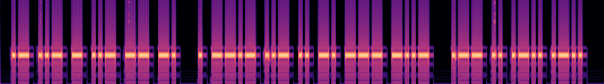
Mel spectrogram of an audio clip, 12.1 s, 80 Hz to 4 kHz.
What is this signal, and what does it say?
Morse code, heard as a keyed tone, about 18 wpm, 750 Hz. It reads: AUTUMN EQUINOX WILL
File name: Morse / 18WPM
